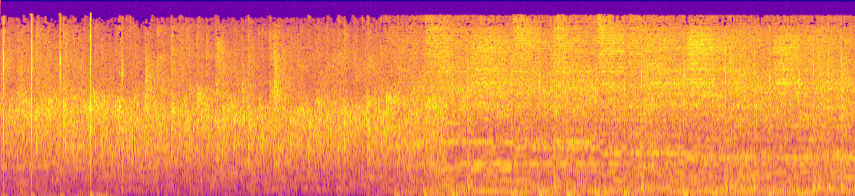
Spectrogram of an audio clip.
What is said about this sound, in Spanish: Muchas gracias. Un aplauso. Hasta luego.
